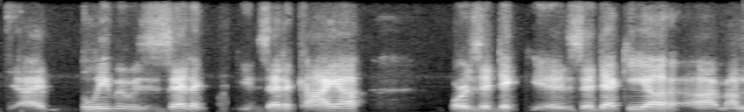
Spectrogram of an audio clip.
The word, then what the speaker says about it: Zedekiah: I I believe it was Zed Zedekiah or ZedC Zedekia. I'm not sure how you'd pronounce it. Zedekiah is how you pronounce.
